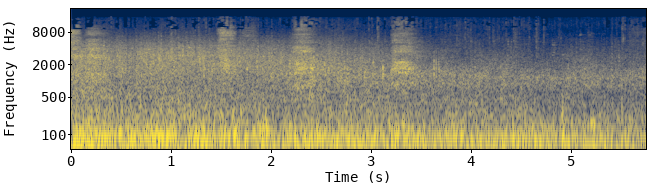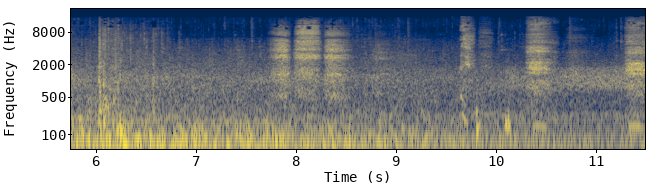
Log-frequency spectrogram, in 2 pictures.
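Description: A fire roars with a deep, steady rumble that slowly fades.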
